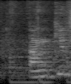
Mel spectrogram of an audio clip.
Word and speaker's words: अंकल: इसी तरह पुरानी फिल्मों में देखेंगे तो अंकिल शब्द आता है। आज अंकिल कोई नहीं बोलता, अंकल बोलते हैं, तो इसका उच्चारण हम सब अंकल ही करेंगे।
